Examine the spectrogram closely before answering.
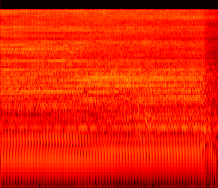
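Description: Small motorcycle engine idling with a loud, buzzy metallic rattle from the chrome muffler cover; it is switched off about four seconds in. The noise comes from the exhaust cover knocking against the muffler because its rubber spacer is the wrong kind.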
